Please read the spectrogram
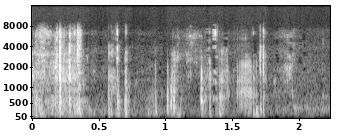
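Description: Faint crackling and rustling of paper as a picture book's page is turned: a quick string of short crinkles that thins out towards the end.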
